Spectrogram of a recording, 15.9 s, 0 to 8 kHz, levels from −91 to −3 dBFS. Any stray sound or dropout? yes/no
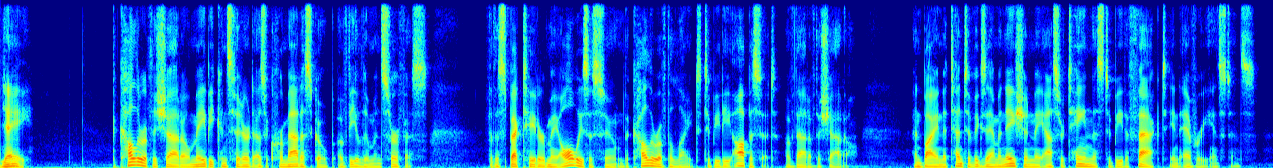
no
